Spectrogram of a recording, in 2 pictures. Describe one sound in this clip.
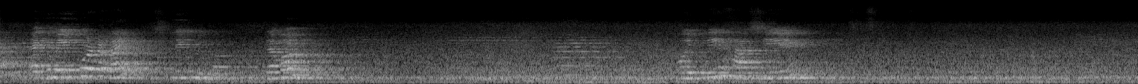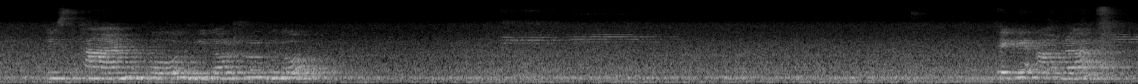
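A woman speaks calmly, as if teaching, close to a microphone.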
